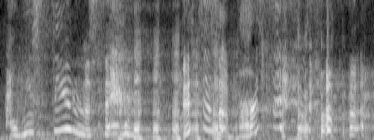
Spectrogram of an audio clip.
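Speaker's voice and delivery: high-pitched disbelief, stretched at the end; incredulous. Retold or imitated. Player recalling looking at chat, incredulous. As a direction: squeak it out in mock disbelief. Retells disbelief at what she saw.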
